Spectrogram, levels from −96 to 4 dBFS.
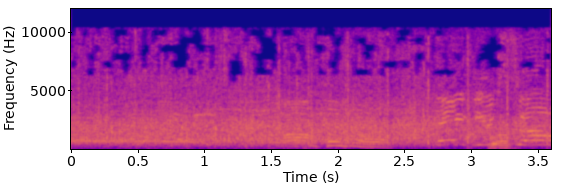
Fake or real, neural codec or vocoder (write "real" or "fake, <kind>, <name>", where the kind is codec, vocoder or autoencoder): fake, vocoder, BigVGAN v2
